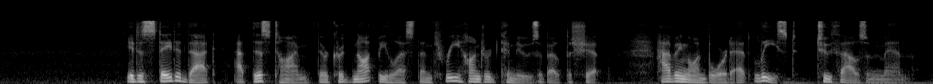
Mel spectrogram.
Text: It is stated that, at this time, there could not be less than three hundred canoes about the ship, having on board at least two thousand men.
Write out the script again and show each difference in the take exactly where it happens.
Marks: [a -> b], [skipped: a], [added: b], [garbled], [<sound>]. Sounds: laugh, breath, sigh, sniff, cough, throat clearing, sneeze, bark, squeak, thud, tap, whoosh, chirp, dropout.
It is stated that, at this time, there could not be less than three hundred canoes about the ship, having on board at least two thousand men.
